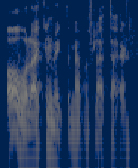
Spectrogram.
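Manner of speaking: ordinary delivery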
